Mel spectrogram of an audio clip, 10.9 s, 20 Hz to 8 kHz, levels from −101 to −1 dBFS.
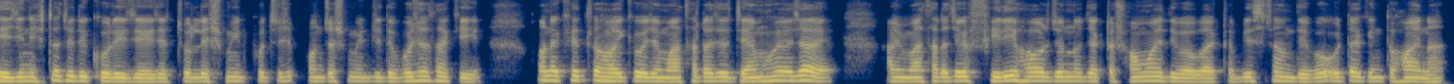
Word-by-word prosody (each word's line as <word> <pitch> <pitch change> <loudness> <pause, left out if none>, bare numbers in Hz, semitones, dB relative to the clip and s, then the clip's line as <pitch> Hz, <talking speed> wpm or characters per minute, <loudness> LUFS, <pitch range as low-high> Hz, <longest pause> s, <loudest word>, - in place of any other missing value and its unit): এই 140 - +7
জিনিসটা 140 -1 -1
যদি 150 -1 +3
করি 135 -1 +4
যে, 130 - +2
এইযে 125 +1 0
৪০ 135 -1 0
মিনিট 145 -2 -2
২৫ 140 0 -5 0.2
৫০ 140 -1 -3
মিনিট 140 -1 -3
যদি 140 0 0
বসে 150 +2 +2
থাকি, 130 -4 -1 0.5
অনেক 165 0 +4
ক্ষেত্রে 165 0 0
হয় 145 0 +4
কি - - -20
ওই - - +5
যে 135 - +2
মাথাটা 140 +2 -1
যে 145 - +4
জ্যাম 135 +1 +3
হয়ে 160 0 +3
যায়, 155 -6 +5 0.5
আমি 135 -1 0
মাথাটা 130 +2 0
যে 155 - +5 0.2
ফ্রি 145 - +1 0.2
হওয়ার 150 0 +2
জন্য 150 0 +2
যে 140 - +2
একটা - - -6
সময় 150 +1 0
দিবো 130 -1 +2
বা 125 - +3
একটা 130 - -10
বিশ্রাম 145 +2 -2
দিবো 130 +1 0
ওইটা 145 +1 +1
কিন্তু 135 -1 -3
হয় 135 -2 +2
না। 120 - -2
140 Hz, 235 wpm, -23 LUFS, 135-150 Hz, 0.5 s, এই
